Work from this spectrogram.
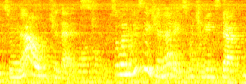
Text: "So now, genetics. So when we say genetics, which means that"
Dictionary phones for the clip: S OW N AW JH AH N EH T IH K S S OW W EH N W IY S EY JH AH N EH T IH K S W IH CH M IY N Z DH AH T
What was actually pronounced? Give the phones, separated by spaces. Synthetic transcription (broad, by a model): S OW N AW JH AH N EH T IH K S S OW W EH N W IY S EY JH AH N EH T IH K S W IH CH M IY N Z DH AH T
